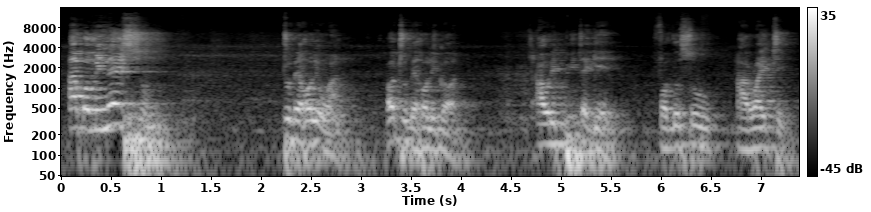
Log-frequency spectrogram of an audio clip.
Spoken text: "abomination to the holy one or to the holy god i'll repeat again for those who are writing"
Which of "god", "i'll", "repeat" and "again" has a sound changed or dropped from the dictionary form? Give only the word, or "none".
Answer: i'll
